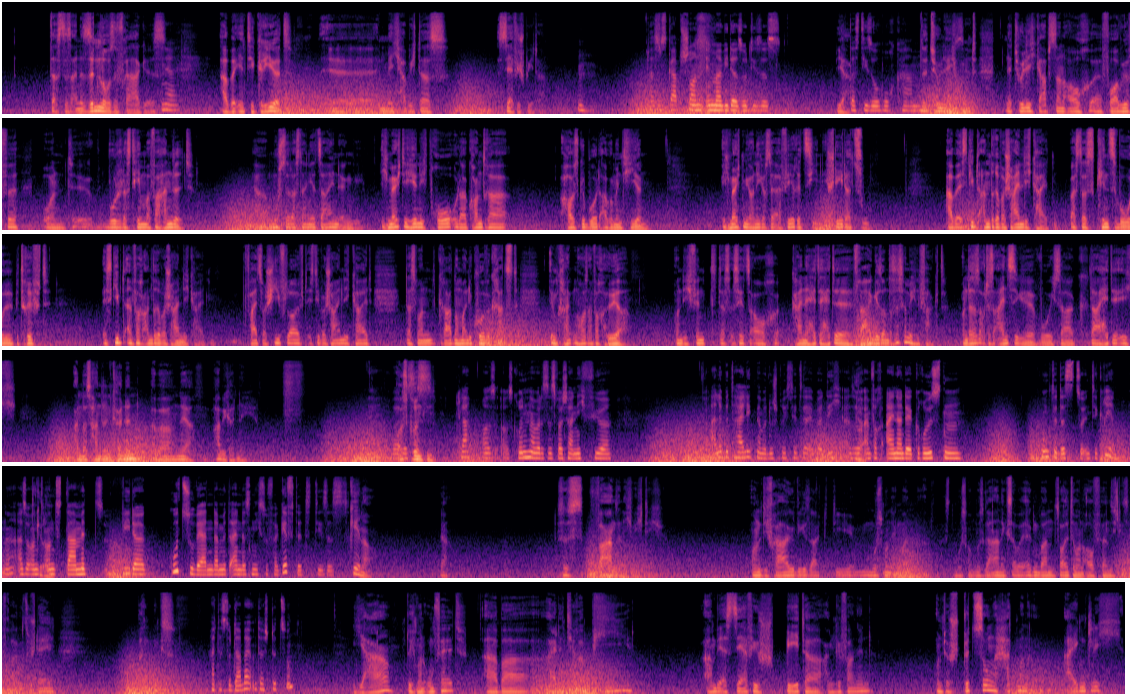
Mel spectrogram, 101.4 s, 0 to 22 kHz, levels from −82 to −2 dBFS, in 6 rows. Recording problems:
wind noise on the microphone; heavy; 8 dB below the speech

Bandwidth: 14.5 kHz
